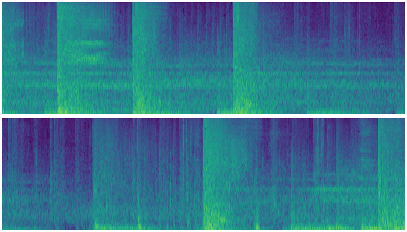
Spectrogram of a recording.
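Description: A rifle fires sharp bursts of shots that echo.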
